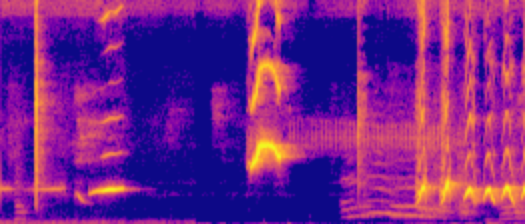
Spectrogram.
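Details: White-rumped shama (murai batu) singing while looking for a rival: a few separate clear whistled notes with silent gaps, then a fast run of rising-falling whistles repeated about five times.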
